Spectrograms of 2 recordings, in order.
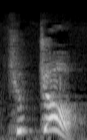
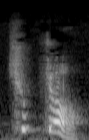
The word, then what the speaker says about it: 춥죠: Normally when Koreans say it, it's kind of a hard J, as we've explained before. 춥죠. 춥죠.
